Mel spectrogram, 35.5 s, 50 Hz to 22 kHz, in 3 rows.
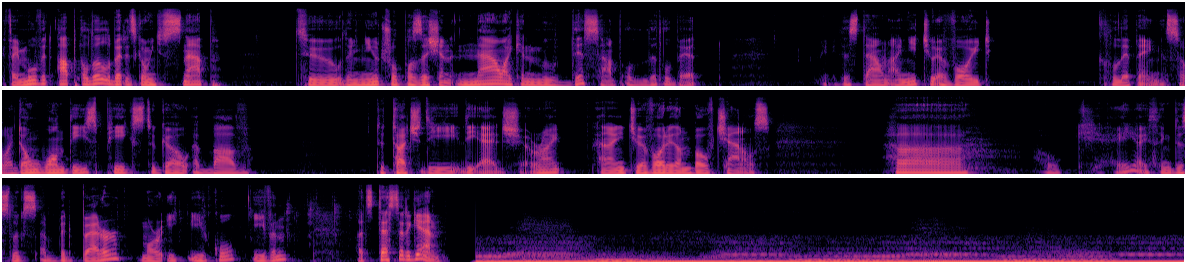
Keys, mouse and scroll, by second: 7.8 click, 9.2-11.2 drag, 11.5-12.2 scroll down 1, 13.1-15.6 drag, 16.8-17.8 drag, 22.9 click, 23.2 click, 23.5-24.3 ctrl+scroll down 1, 24.9 click, 25.6 click, 25.9 click, 26.6 ctrl+c, 26.9 Right, 27.2 ctrl+v, 28.0 ctrl+click, 28.1 v, 28.1 space, 28.2 space.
